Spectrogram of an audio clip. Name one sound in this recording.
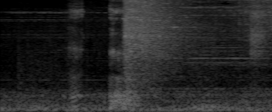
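A magical shimmer swells up with a bright whoosh.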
